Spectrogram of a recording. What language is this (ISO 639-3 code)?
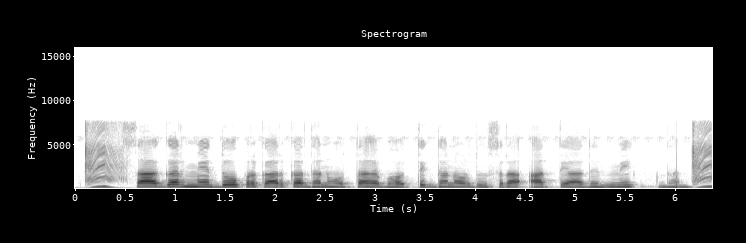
hin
